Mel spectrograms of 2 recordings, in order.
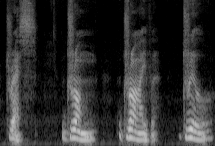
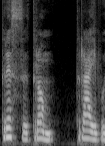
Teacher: D와 R이 모이면 dress, drum 이것이 아니라 dress. 마치 드가 즈로 발음되는 그 사이에 발음 소리가 납니다.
